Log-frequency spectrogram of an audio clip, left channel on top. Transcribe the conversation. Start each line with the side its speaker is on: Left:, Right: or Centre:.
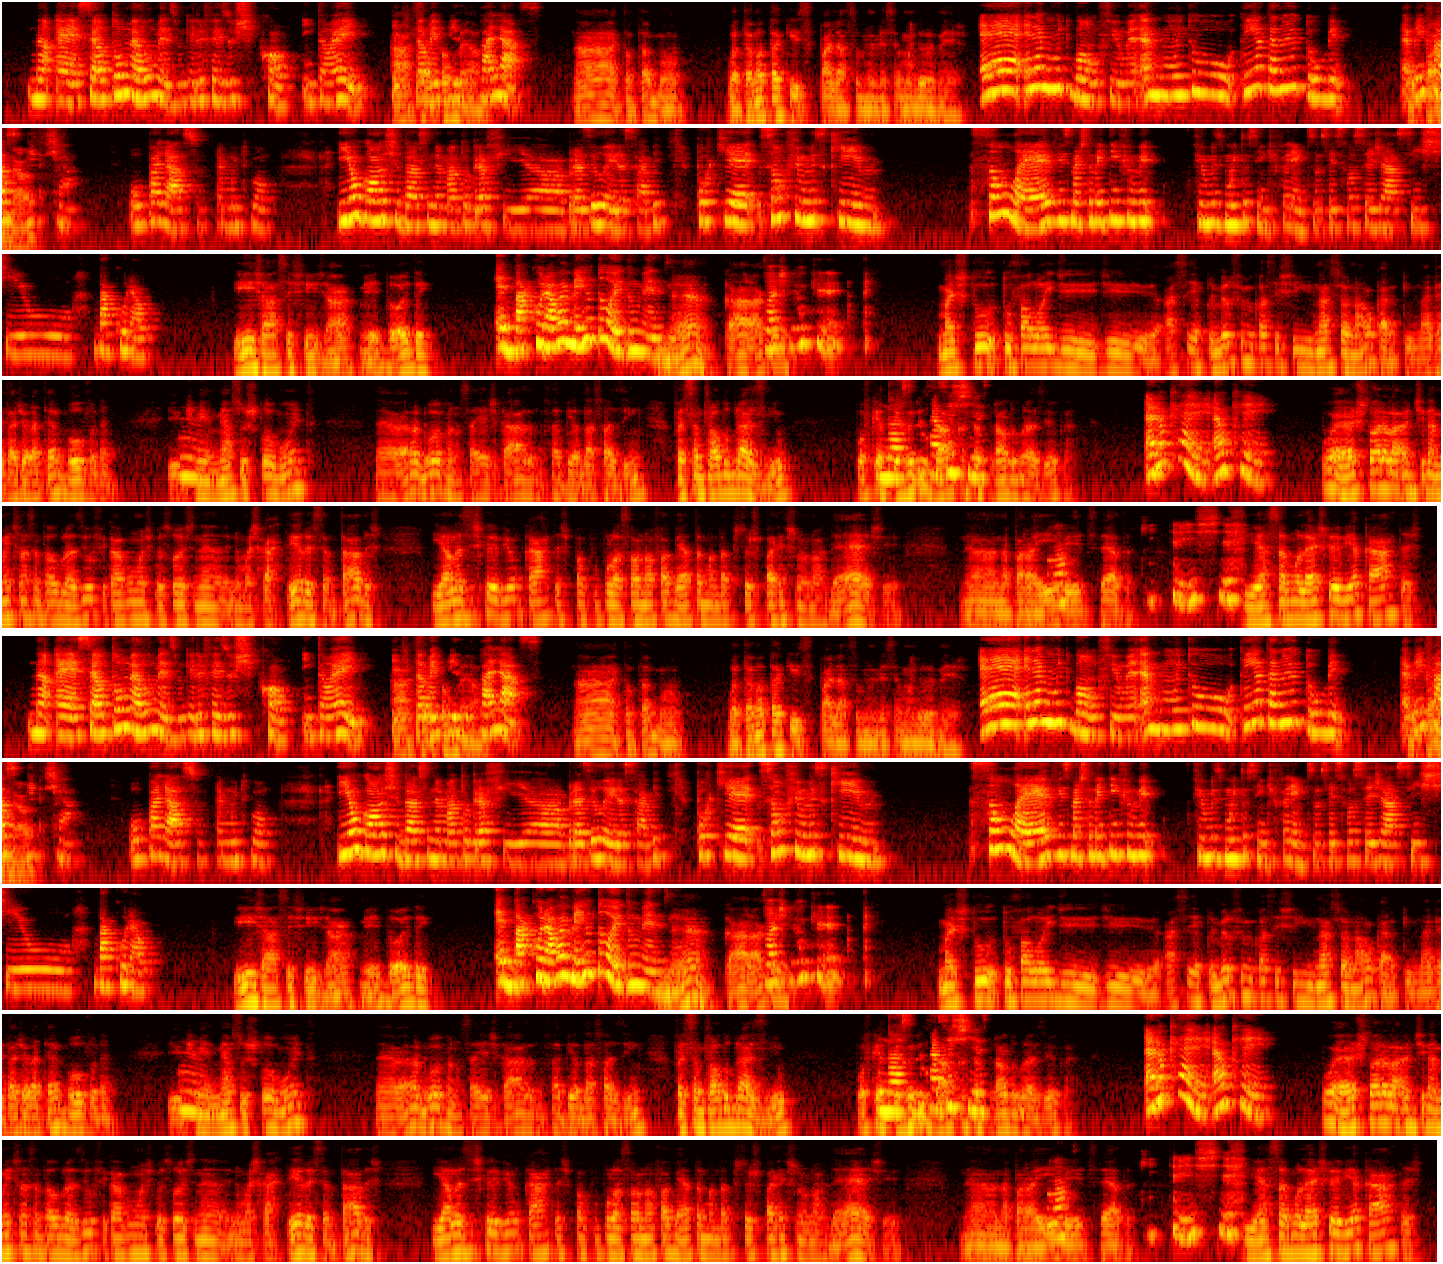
Right: Não, é Selton Mello mesmo, que ele fez o Chicó. Então é ele.
Left: Ah,
Right: Ele também
Left: Celton
Right: fez
Left: Mello.
Right: o Palhaço.
Left: Ah, então tá bom. Vou até anotar aqui esse palhaço mesmo, ver se é maneiro mesmo.
Right: É, ele é muito bom o filme. É muito. Tem até no YouTube. É
Left: Ô
Right: bem
Left: palhaço.
Right: fácil de achar. O Palhaço é muito bom. E eu gosto da cinematografia brasileira, sabe? Porque são filmes que são leves, mas também tem filme, filmes muito assim diferentes. Não sei se você já assistiu Bacurau.
Left: Ih, já assisti já. Meio doido, hein?
Right: É, Bacurau é meio doido mesmo.
Left: Né? Caraca.
Right: Tu acha que é o quê?
Left: Mas tu, tu falou aí de, de. Assim, o primeiro filme que eu assisti nacional, cara, que na verdade eu era até novo, né? E
Right: Hum.
Left: que me, me assustou muito, né? Eu era novo, eu não saía de casa, não sabia andar sozinho. Foi Central do Brasil. Pô, fiquei
Right: Nossa,
Left: aterrorizado
Right: nunca assisti
Left: com a Central
Right: esse filme.
Left: do Brasil, cara.
Right: Era o quê? É o quê?
Left: Pô, é a história lá, antigamente na Central do Brasil ficavam umas pessoas, né, numas carteiras sentadas e elas escreviam cartas para a população analfabeta mandar para seus parentes no Nordeste, né, na Paraíba
Right: Nossa,
Left: e etc.
Right: que triste.
Left: E essa mulher escrevia cartas.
